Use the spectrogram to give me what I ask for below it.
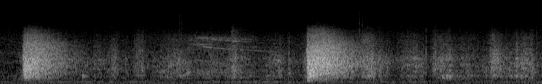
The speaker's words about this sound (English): You signal a charge. Two fast shots and we all go.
